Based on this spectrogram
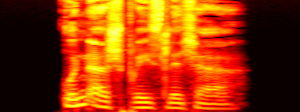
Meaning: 1. comparative degree of unersprießlich 2. inflection of unersprießlich: strong/mixed nominative masculine singular 3. inflection of unersprießlich: strong genitive/dative feminine singular
- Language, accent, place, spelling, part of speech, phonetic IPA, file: German, Germany, Berlin, unersprießlicher, adjective, [ˈʊnʔɛɐ̯ˌʃpʁiːslɪçɐ], De-unersprießlicher.ogg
